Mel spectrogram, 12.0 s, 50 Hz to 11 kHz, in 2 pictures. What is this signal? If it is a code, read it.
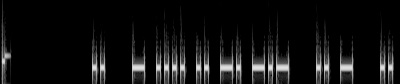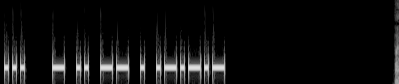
Morse code, heard as a keyed tone, about 20 wpm, 700 Hz. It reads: I THINK IT IS TIME.
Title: Sentences with 4-Word Phrases - 20wpm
